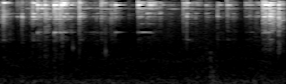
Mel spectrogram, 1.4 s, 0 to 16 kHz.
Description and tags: Keys Jangle 01
My Keyring Jangling in a nice way!
jangle, jingle, key, keyring, keys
